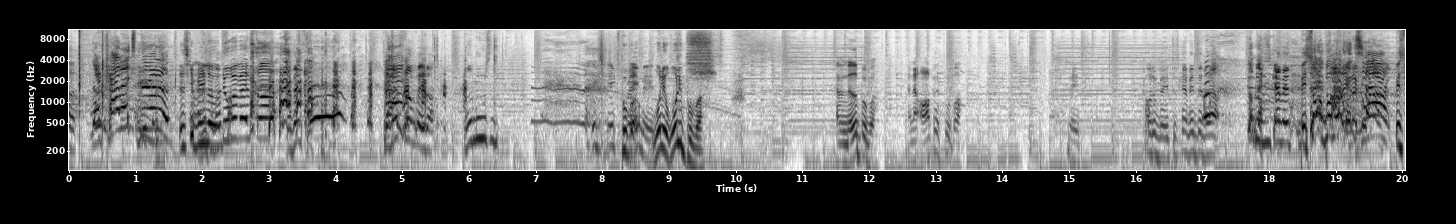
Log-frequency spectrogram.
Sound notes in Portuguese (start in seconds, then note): 2.7 Risada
